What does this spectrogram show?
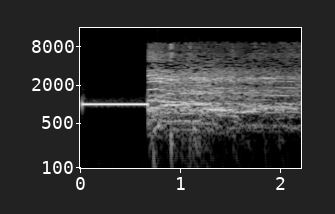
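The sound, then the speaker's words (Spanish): A single steady, high-pitched censor bleep over swear words of a man motivating his players holds for just over half a second, then cuts straight into a loud, noisy wash of crowd-like sound that carries on to the end. “como lo pueden escuchar, le puse algunos pip, pip, pip para que no se eh, escucharan las palabritas un poquito altisonantes, pero motivando a sus jugadores.”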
